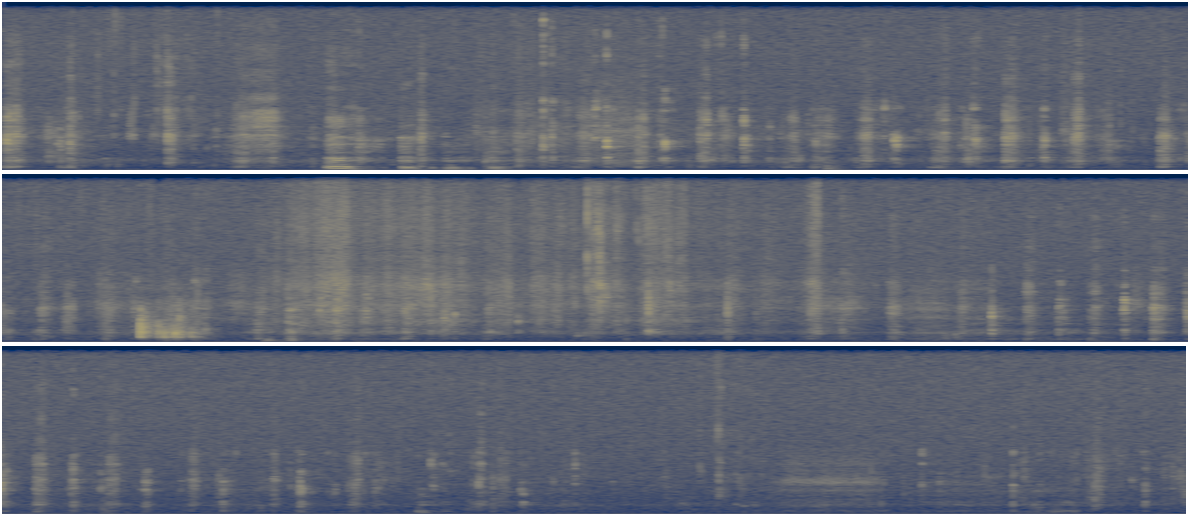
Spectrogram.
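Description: Close-mic'd mouth sounds of a person biting and chewing roasted chicken: many short wet clicks and smacks, growing quieter over the last few seconds. About ten seconds in there is a brief paper rustle from a napkin.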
